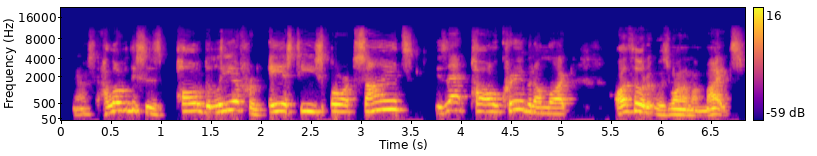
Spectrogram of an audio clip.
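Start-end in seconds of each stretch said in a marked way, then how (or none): 0.4-4.7 put-on broad, thick American accent, pitched up. Retell a phone call from the president of a company, imitating Paul D'Elia, thick American accent. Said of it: "it was the thick American accent".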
